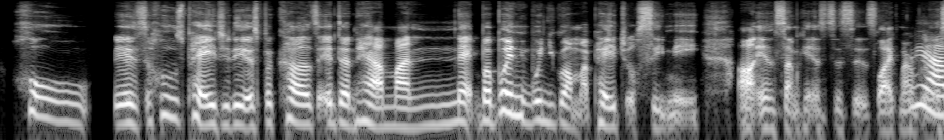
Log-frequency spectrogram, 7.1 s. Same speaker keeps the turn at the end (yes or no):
no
